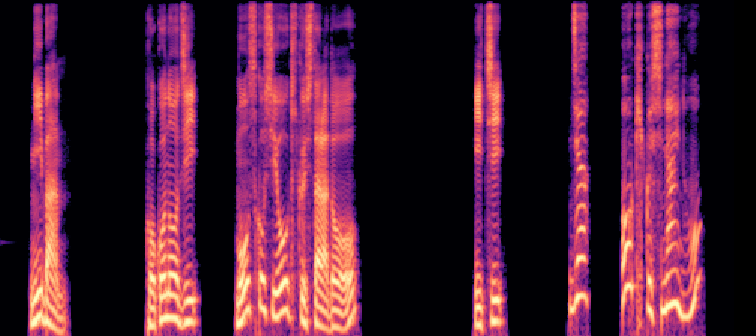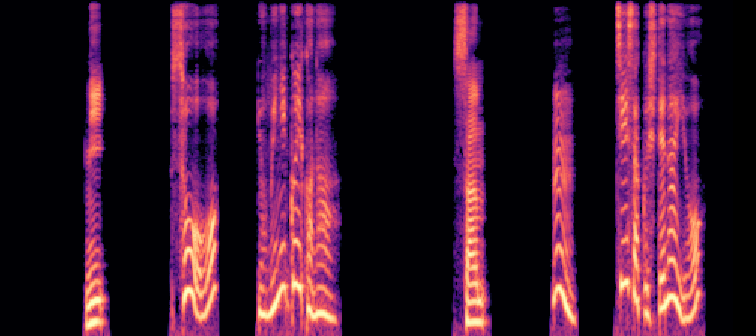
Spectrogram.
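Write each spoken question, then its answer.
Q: ここの字、もう少し大きくしたらどう ?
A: 2: そう?読みにくいかな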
